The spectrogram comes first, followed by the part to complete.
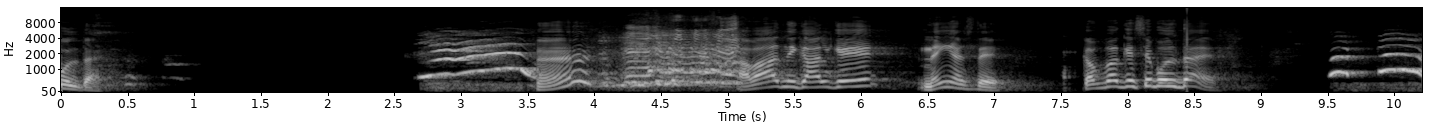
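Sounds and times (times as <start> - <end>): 
speech: 0.0 - 0.4, 3.6 - 4.4, 5.1 - 8.8
laughter: 3.6 - 5.8
child imitating a cat meow: 9.5 - 10.1.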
